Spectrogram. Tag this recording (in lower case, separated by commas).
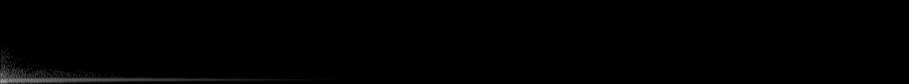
music, musical instrument, drum, percussion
